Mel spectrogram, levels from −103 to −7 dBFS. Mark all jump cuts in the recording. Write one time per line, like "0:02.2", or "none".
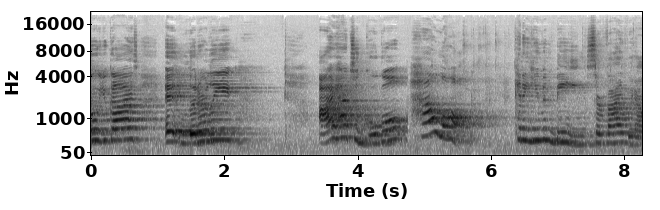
0:04.8

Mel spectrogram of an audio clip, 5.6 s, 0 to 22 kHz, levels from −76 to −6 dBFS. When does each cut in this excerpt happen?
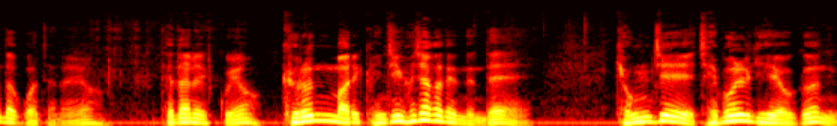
0:01.8

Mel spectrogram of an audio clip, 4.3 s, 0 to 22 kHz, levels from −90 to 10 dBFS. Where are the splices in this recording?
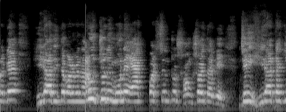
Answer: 0:01.3

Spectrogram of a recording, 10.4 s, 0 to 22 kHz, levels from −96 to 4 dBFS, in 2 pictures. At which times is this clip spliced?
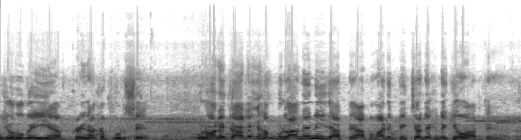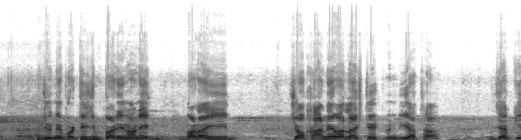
none

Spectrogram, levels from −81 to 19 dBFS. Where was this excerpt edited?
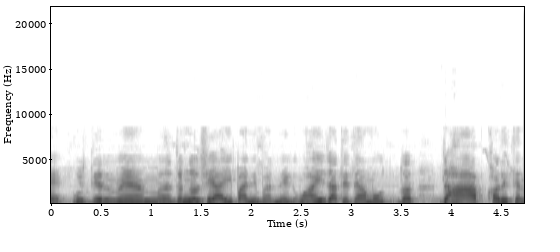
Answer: none

